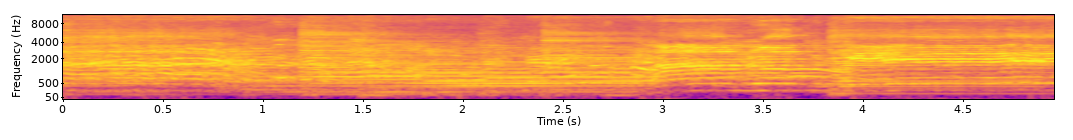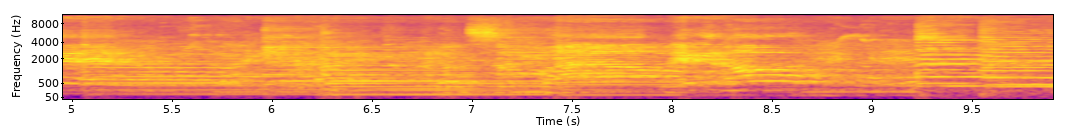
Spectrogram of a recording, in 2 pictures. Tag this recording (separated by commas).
Music, Chink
